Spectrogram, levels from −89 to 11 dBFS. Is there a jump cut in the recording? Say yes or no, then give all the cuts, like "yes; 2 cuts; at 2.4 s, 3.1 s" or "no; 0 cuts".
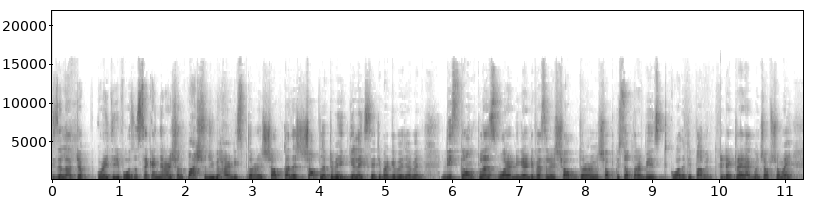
yes; 2 cuts; at 2.9 s, 10.0 s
